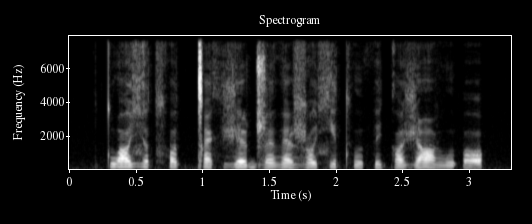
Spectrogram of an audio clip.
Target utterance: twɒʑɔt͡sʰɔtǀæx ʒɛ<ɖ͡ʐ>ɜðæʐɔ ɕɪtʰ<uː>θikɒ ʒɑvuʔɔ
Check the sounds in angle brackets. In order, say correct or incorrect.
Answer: correct, incorrect

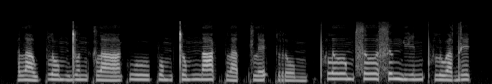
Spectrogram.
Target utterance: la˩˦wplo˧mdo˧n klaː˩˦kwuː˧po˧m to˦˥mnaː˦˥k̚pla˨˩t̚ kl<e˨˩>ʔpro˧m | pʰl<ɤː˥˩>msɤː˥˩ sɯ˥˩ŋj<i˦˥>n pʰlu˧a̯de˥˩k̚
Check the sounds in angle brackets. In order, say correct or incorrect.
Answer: incorrect, correct, correct

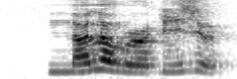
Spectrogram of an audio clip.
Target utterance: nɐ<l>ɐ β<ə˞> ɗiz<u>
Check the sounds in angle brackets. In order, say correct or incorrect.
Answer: correct, correct, incorrect

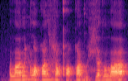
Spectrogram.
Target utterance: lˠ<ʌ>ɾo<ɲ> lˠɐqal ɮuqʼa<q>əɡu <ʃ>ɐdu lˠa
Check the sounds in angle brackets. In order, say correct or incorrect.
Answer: incorrect, correct, correct, incorrect

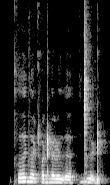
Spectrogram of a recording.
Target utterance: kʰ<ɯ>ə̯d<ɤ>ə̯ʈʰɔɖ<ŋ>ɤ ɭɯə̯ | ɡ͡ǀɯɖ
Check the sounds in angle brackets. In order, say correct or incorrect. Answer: incorrect, correct, correct

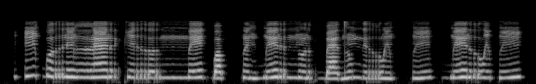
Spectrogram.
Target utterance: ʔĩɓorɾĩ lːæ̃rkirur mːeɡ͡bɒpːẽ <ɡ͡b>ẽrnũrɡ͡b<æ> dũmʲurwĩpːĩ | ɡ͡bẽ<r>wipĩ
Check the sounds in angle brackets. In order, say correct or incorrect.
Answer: correct, correct, correct

